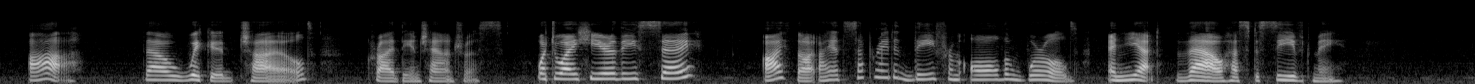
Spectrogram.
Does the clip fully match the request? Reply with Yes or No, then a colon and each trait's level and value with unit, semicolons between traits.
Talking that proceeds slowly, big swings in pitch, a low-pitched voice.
No: slow, 120 wpm; wide, 7.1 semitones; high, 205 Hz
